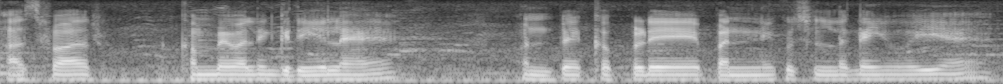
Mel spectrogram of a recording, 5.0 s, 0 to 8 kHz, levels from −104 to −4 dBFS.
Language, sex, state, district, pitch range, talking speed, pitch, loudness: Hindi, male, Uttar Pradesh, Lalitpur, 110-120 Hz, 155 wpm, 115 Hz, -19 LUFS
